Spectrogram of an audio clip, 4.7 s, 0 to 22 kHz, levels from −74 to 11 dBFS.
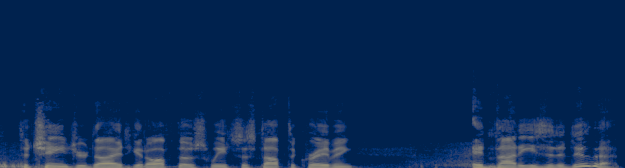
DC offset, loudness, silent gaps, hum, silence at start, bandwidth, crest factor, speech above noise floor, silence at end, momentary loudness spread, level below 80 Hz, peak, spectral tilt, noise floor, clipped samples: under 0.1%; -29 LUFS; none; none; 0 s; 10.5 kHz; 14 dB; 29 dB; 0.05 s; 6 LU; -62 dBFS; -14 dBFS; -6 dB/octave; -57 dBFS; under 0.1%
